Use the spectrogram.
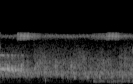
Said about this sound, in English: You can hear there's like frogs and crickets and other insects, so that's the kind of area that this is. I guess a bog would be the best term.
